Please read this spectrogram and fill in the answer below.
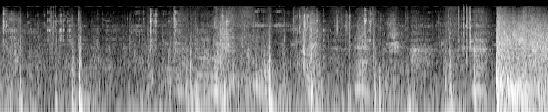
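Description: Uneven knocking footsteps of boots on wooden steps and boards, about two or three a second. A sudden loud burst of noise cuts in near the end.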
